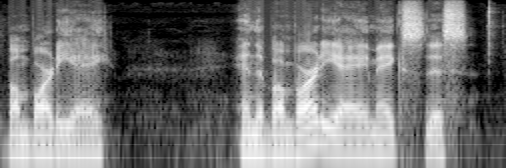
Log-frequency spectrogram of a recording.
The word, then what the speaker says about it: Bombardier: You might think it's Bombardier, but it's not. It's pronounced Bombardier.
